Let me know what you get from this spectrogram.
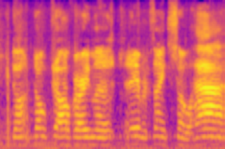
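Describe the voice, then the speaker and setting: Fairly high-pitched man with an Appalachian accent, fairly slow pace, noticeable background noise. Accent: Appalachian Southern US. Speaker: local mountain resident. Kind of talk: casual chat. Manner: halting.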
